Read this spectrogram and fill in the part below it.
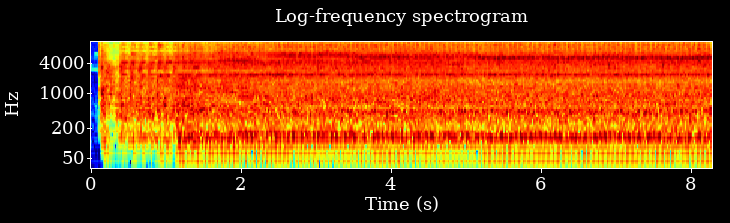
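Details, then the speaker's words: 2009 Sea-Doo Wake 215, supercharged 4-TEC: starts and settles into an uneven, lumpy idle; disabling cylinder 1 changes nothing, pointing to that cylinder not firing; coil, spark plug and compression still to be checked. "Okay. That one's running. First one does nothing."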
